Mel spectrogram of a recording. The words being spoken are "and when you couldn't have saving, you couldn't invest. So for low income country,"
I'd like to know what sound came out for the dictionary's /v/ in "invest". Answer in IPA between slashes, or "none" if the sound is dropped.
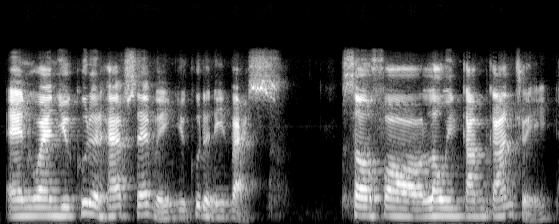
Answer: /v/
